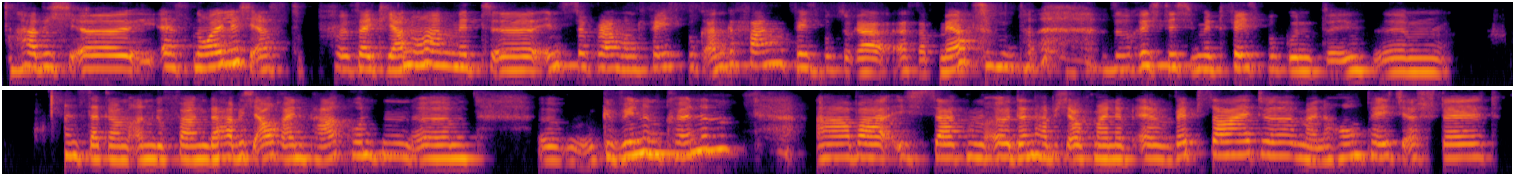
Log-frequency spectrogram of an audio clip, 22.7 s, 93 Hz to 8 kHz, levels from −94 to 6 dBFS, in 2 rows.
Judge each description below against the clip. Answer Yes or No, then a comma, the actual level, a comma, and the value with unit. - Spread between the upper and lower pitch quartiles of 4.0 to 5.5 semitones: No, average, 2.9 semitones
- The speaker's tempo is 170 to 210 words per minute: No, average, 135 wpm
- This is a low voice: No, high, 230 Hz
